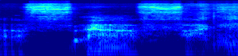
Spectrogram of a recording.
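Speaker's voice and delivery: a breathy whispered swear under the breath; hushed frustrated whisper; whispered curse. Real, not acted. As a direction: swear quietly to yourself while trying to remember. Muttered curse while trying to remember.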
